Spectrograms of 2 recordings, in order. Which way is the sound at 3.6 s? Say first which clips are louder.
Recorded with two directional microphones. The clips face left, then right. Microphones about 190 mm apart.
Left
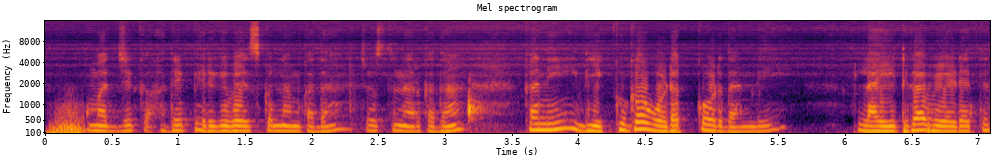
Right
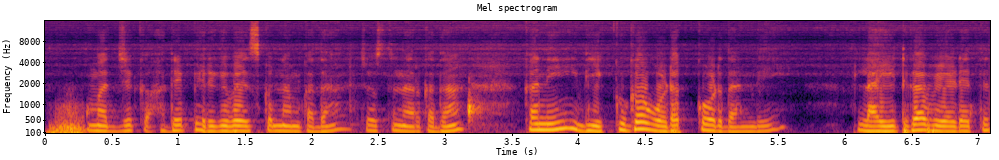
Right 4 dB; 65° right (ahead or behind).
